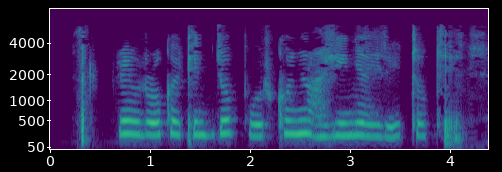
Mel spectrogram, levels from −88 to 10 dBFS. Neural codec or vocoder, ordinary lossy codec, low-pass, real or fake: autoencoder, 22.05 kHz, a latent of 192 numbers a frame, VITS, trained on one speaker; MP3, 24 kbps; 7.2 kHz; fake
